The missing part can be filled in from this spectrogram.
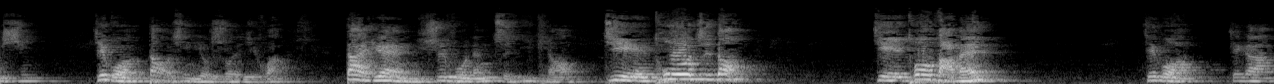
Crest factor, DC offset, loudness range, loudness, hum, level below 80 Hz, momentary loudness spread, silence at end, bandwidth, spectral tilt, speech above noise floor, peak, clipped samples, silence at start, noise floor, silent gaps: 18 dB; under 0.1%; 4 LU; -18 LUFS; none; -46 dBFS; 18 LU; 0 s; 12 kHz; -7 dB/octave; 38 dB; -2 dBFS; under 0.1%; 0 s; -55 dBFS; none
